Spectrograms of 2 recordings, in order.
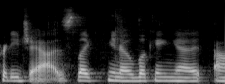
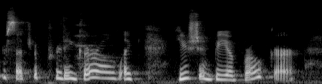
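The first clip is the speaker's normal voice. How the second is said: high, weepy, tearful, acted-out crying voice; 8 semitones higher than usual. Retelling what a father used to say: imitating father crying.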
